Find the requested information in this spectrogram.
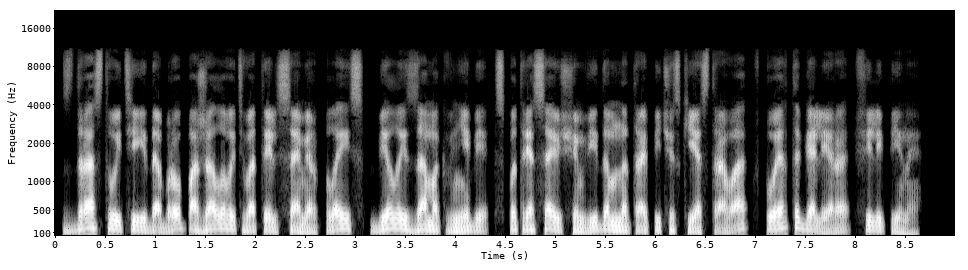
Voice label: Russian Welcome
